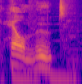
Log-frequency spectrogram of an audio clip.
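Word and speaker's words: Helmut: survived by a sun helmet who became the 13th baron zemo or is that pronounced like hell moot h-e-l-m-u-t i don't know i say helmet learning of his father's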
